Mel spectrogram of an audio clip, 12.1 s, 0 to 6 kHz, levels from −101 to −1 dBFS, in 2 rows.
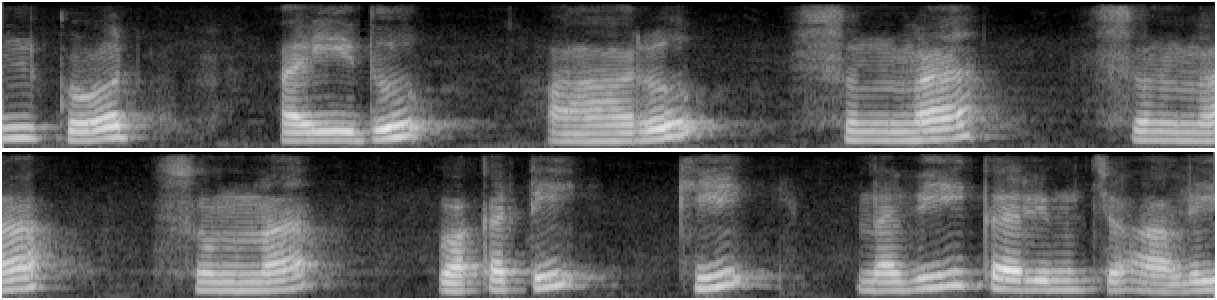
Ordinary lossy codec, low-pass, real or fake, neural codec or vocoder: AAC, 32 kbps; 5.4 kHz; fake; codec, 16 kHz in and 24 kHz out, 1.1 kbps, FireRedTTS-2 codec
